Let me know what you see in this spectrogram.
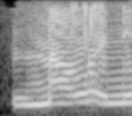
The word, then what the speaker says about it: mullein: Mullein is not one of them. – Oh, it was in the book. Maybe I'm saying it wrong. M-U-L-L. – No, you're saying it absolutely right.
